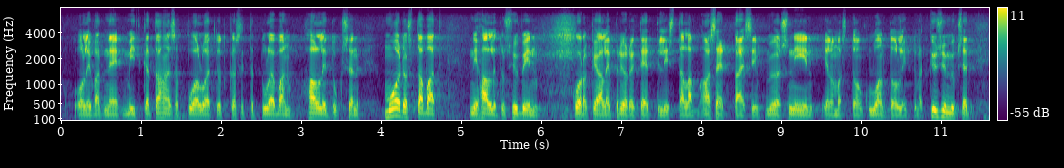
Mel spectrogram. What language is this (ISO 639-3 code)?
fin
